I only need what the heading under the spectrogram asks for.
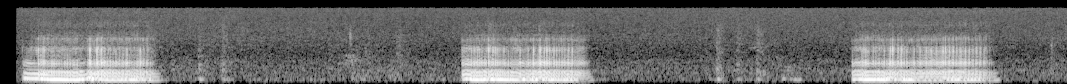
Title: Snoring Cat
